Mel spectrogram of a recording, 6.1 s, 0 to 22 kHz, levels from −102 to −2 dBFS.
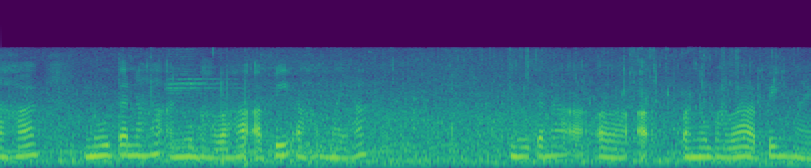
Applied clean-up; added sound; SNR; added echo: none; Waves, surf + Traffic noise, roadway noise / Vehicle horn, car horn, honking; 7 dB; none.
